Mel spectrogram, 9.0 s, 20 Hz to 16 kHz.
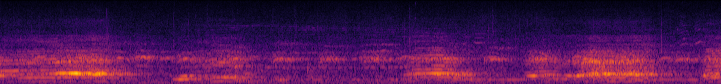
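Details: Hungry-seeming female polar bear cub Lila whines near lunchtime at Maruyama Zoo, Sapporo, on a stormy late morning in October 2015; a long run of overlapping low, lowing harmonic moans rising and falling in loudness.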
